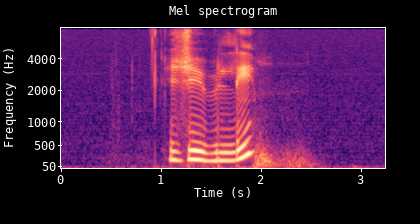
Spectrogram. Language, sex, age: Swedish, female, 35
